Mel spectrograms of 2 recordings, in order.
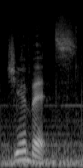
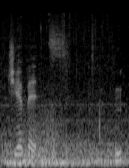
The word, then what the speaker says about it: gibbets: some gibbets left over gibbets what it's pronounced jibbets are you sure yeah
